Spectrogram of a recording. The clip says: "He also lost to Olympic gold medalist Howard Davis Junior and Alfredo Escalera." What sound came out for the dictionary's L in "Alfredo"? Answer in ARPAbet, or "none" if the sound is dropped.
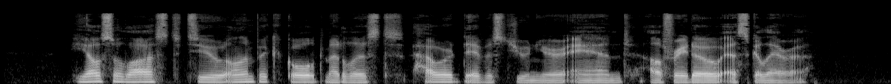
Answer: L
